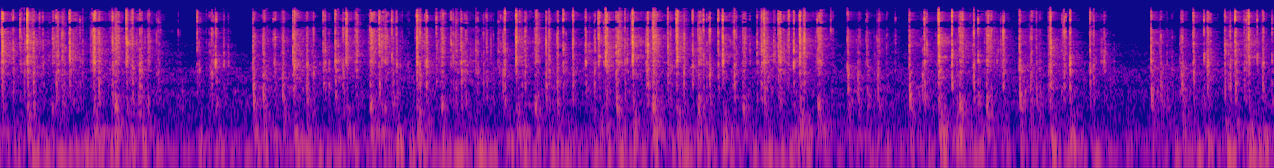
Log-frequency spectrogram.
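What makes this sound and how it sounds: Fingertips type steadily on the black plastic keycaps of a plastic membrane RGB gaming keyboard with a metal plate. The result is a dense, continuous run of short, dry clicks and clacks with bright highs, over a low, steady hum.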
